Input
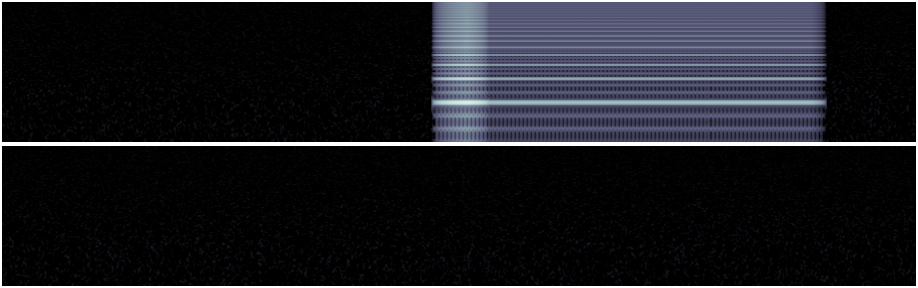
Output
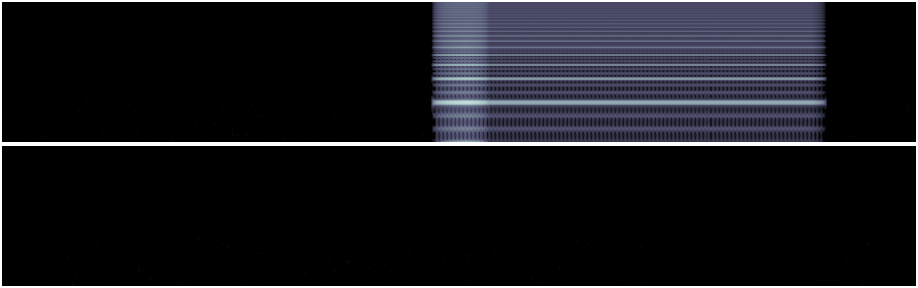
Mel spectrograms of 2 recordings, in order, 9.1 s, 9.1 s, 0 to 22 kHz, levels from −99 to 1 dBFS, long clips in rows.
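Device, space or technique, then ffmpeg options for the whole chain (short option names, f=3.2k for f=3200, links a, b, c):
saturation between pre-emphasis and de-emphasis: -af "highshelf=f=9.8k:g=10,asoftclip=type=tanh:threshold=-4.5dB,highshelf=f=9.8k:g=-10,volume=-5.5dB"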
